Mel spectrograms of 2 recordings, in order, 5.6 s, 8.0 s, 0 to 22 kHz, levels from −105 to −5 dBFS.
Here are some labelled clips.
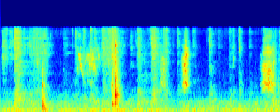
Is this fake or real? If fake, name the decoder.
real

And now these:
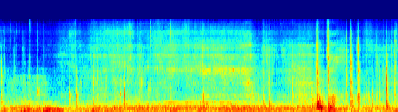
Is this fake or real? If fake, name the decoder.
fake, codec, SNAC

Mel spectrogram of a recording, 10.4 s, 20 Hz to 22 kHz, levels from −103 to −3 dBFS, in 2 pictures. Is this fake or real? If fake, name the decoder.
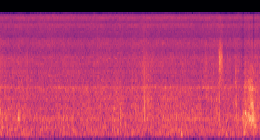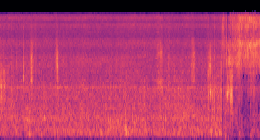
fake, codec, SNAC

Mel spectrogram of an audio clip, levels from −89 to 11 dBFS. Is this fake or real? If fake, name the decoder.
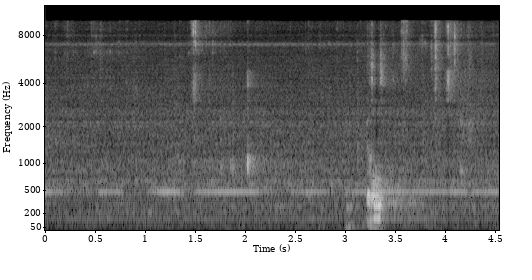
real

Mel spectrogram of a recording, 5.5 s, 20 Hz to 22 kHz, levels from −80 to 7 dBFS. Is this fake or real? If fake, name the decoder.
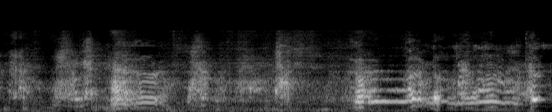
fake, codec, SNAC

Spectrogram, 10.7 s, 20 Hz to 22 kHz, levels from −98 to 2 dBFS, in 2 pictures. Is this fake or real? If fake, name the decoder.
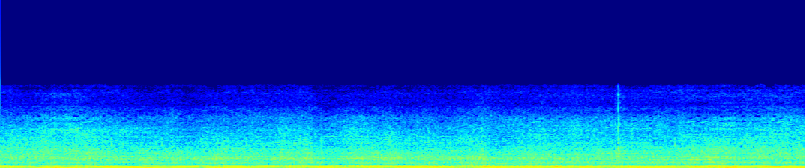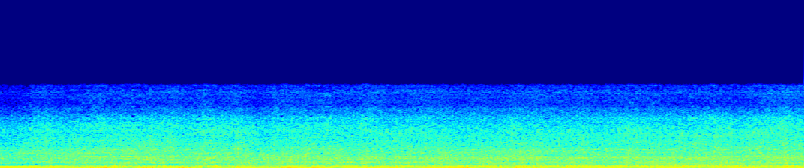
fake, codec, SNAC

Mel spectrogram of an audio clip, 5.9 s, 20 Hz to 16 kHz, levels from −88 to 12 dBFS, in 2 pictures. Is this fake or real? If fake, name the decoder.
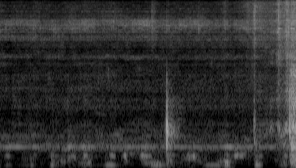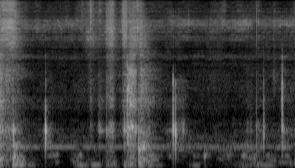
fake, codec, SNAC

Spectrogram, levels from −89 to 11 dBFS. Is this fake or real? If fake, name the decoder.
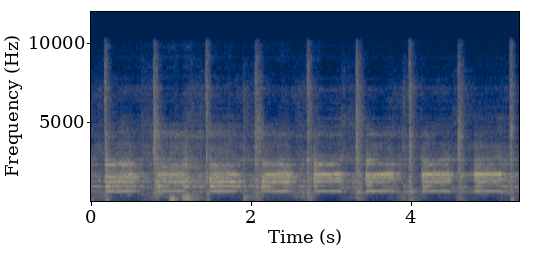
fake, codec, SNAC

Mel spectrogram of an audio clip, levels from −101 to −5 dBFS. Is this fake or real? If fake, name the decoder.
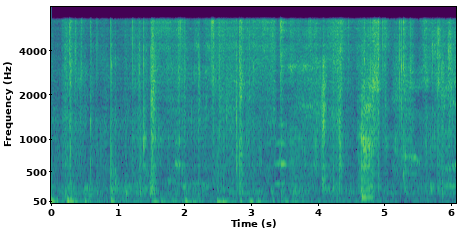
fake, codec, SNAC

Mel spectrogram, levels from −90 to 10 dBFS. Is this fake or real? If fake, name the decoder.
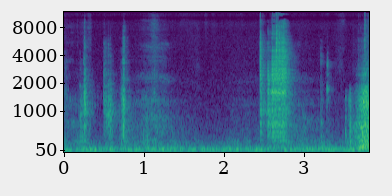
real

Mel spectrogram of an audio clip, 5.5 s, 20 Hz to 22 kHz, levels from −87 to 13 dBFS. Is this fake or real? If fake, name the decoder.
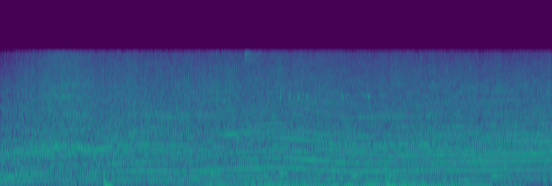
real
